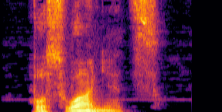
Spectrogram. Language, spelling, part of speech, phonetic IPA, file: Polish, posłaniec, noun, [pɔˈswãɲɛt͡s], Pl-posłaniec.ogg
